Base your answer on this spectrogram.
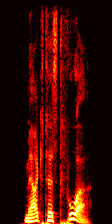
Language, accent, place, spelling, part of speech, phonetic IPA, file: German, Germany, Berlin, merktest vor, verb, [ˌmɛʁktəst ˈfoːɐ̯], De-merktest vor.ogg
- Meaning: inflection of vormerken: 1. second-person singular preterite 2. second-person singular subjunctive II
